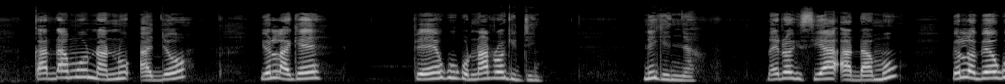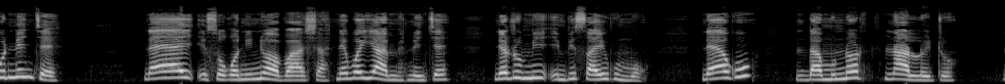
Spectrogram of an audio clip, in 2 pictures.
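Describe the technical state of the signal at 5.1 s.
At 5.1 s the speech signal is intact, with no fault audible at that moment.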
